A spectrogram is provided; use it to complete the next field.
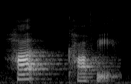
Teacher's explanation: when you have two consonants back to back, like the T in hot and the K sound, or C, the letter C in coffee, you will completely drop that T.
